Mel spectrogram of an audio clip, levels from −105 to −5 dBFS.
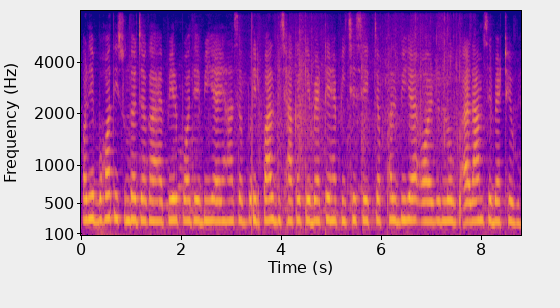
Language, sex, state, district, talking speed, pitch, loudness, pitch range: Maithili, female, Bihar, Samastipur, 205 wpm, 275 Hz, -26 LUFS, 265-280 Hz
